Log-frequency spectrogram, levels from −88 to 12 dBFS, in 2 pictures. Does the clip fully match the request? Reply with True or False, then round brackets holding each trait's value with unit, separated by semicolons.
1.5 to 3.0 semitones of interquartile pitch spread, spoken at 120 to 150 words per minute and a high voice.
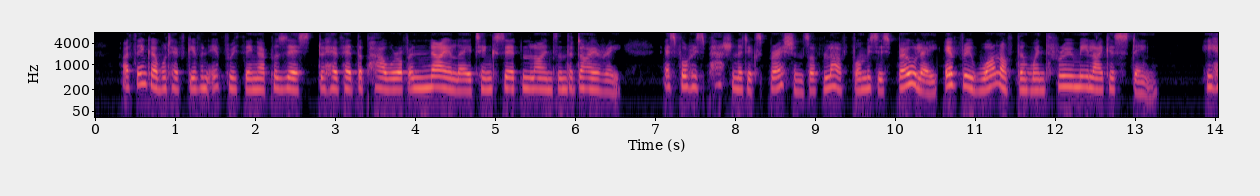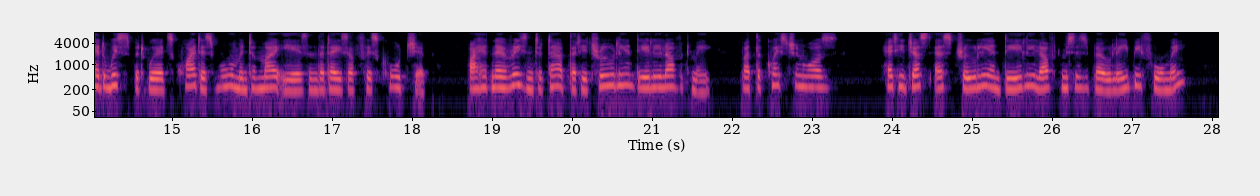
False (2.7 semitones; 185 wpm; 220 Hz)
